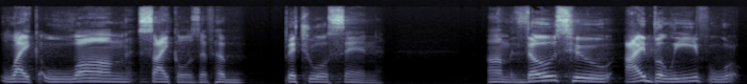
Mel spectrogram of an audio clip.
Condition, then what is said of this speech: Stuttering. I think I forgot to tell you, I stutter.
